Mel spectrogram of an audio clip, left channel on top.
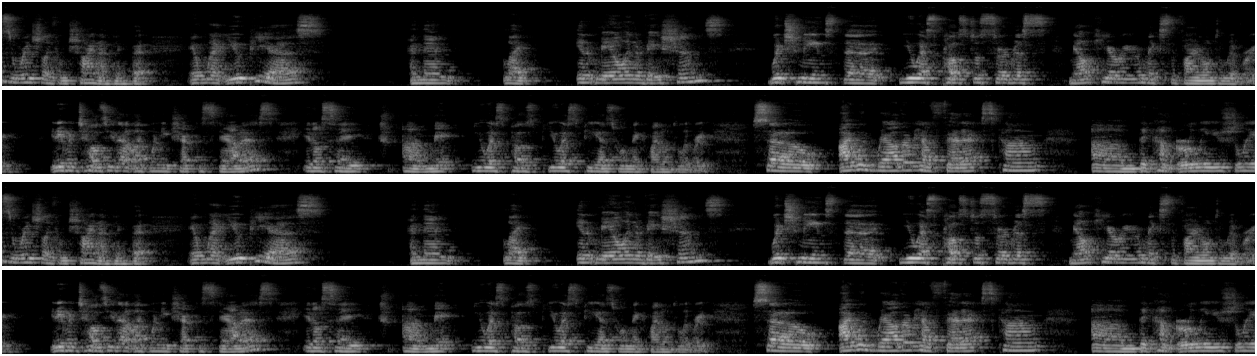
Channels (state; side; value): identical; both; correlation 1.00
